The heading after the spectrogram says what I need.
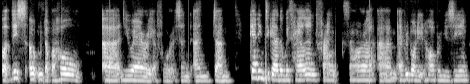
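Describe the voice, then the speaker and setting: Woman panelist, husky lowish voice, far from the mic, muffled. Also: moderate pace. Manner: warm reflective, hesitant with fillers. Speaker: museum panelist. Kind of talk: reflective panel talk.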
